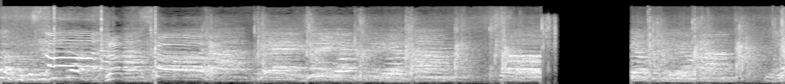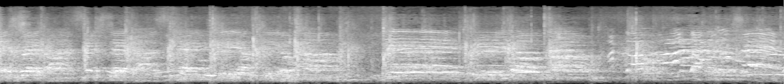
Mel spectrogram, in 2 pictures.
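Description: A crowd claps hands in a steady rhythm.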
